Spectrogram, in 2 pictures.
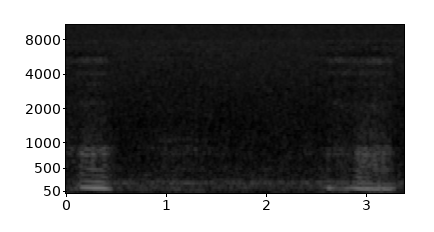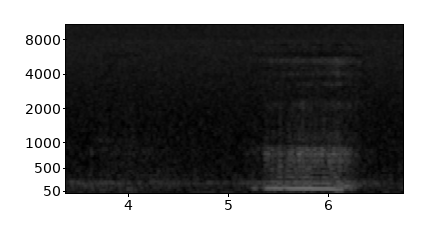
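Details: Congested, sick adult female roommate snoring in deep sleep with a humidifier on: deep rattling snores on each breath, three in under seven seconds, over a steady low hum in a quiet room.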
